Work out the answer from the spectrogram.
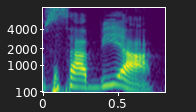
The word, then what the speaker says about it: sabiá: Em sabiá, qual é a sílaba tônica de sabiá? O a final, né?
